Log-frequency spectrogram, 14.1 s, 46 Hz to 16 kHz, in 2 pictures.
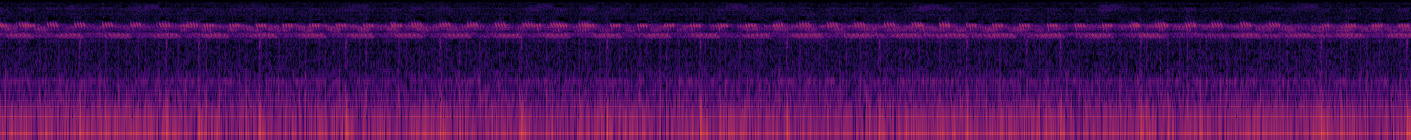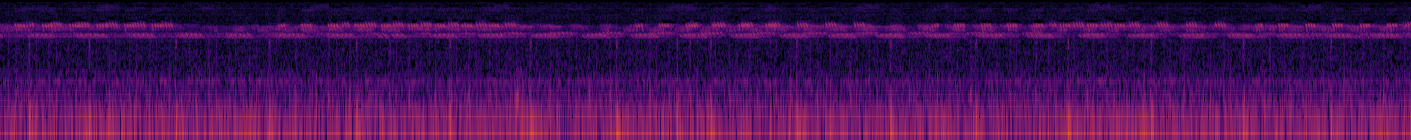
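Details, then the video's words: Rural night insects, recorded 17 August 2022, keep up a continuous high trilling chorus of fast pulses at two pitches; the upper caller drops out briefly around the middle, with soft low background hum throughout. "시골밤 벌레소리"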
